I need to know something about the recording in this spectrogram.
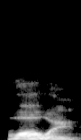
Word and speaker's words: Huawei: Huawei. That's how you pronounce it.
